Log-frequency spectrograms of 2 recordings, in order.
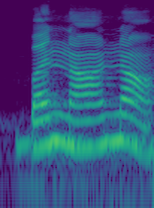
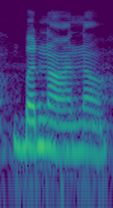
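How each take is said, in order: First: बनाना drawn out as ब, ना and ना; syllable by syllable. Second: Said in the usual way. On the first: Shown as a demonstration. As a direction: tap out each beat of banana. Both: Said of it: "यहाँ पर words के syllable given हैं".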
